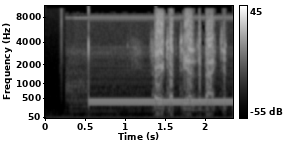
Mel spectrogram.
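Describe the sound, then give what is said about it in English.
A payphone clicks twice as a toll call is dialed and the payphone takes over the call, then a steady low call tone begins and holds throughout, with bursts of noisy clattering and muffled, wordless voice-like sound layered over it. “to dial a toll call, what will happen is, well, first off, the math piece will cut out, so I can't narrate, but the actual payphone itself will take over the call.”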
